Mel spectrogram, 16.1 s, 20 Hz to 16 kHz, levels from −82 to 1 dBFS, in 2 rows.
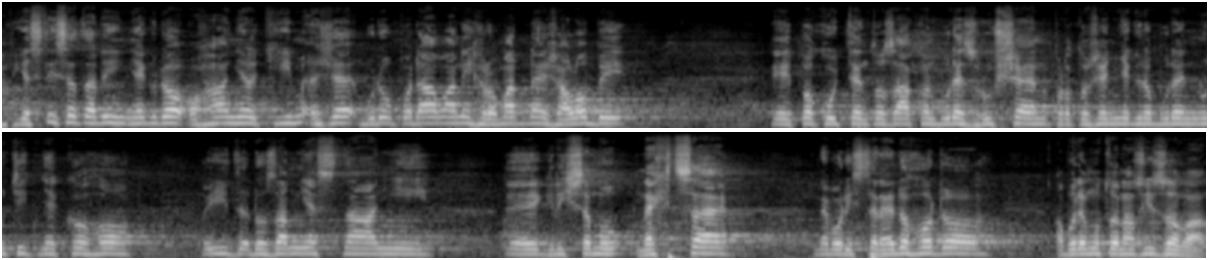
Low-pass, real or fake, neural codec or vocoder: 14.4 kHz; real; none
